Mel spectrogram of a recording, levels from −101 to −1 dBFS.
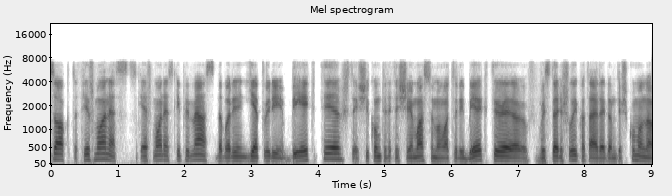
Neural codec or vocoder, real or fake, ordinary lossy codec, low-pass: codec, 16 kHz, 0.5 kbps, FunCodec, trained on LibriTTS, 25 frames a second; fake; Opus, 32 kbps; 7.2 kHz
